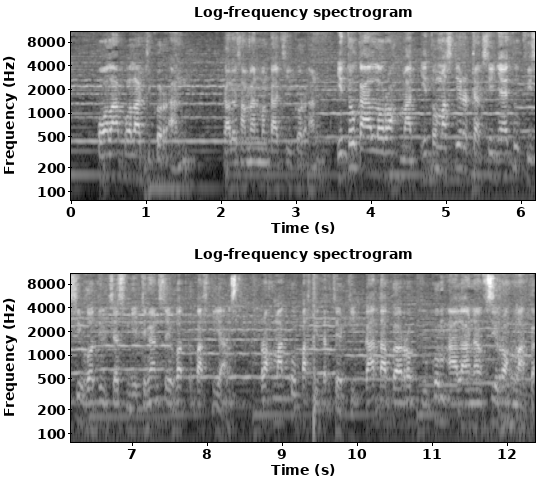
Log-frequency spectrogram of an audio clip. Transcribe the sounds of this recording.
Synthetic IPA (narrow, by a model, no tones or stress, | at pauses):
polapolad̪̥i̤kurʔa̰n | kalosampaanməŋkḁʒ̥ikurʔa̰n | it̪ukaloɾɔhmat̪̚it̪uməst̪iɾed̪̥a̤ksiɲait̪ub̥i̤siwɔt̪il̥d͡ʒ̥ɛ̤smid̪̥əŋansiwɔt̪̚kəpast̪ia̰ | rɔhmat̪̚kupasd̪̥it̪ərd͡ʒ̥a̤d̪̥ikat̪ab̥aɾɔp̚ɦukʊmʔalanafsirɔhma̰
